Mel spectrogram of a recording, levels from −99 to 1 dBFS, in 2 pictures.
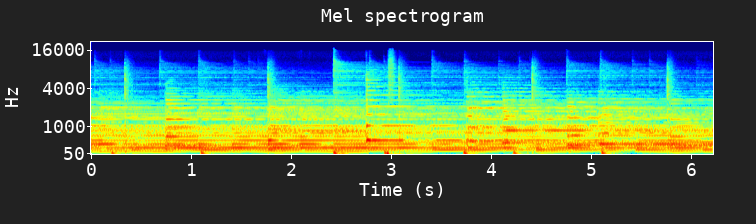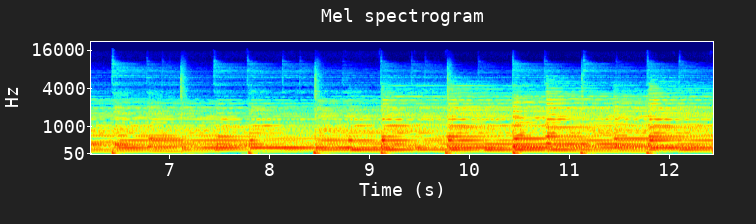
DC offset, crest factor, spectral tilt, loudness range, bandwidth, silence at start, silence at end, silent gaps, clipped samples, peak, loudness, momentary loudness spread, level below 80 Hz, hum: under 0.1%; 14 dB; -7.5 dB/octave; 2 LU; 11 kHz; 0 s; 0 s; none; under 0.1%; -2 dBFS; -17 LUFS; 5 LU; -32 dBFS; none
